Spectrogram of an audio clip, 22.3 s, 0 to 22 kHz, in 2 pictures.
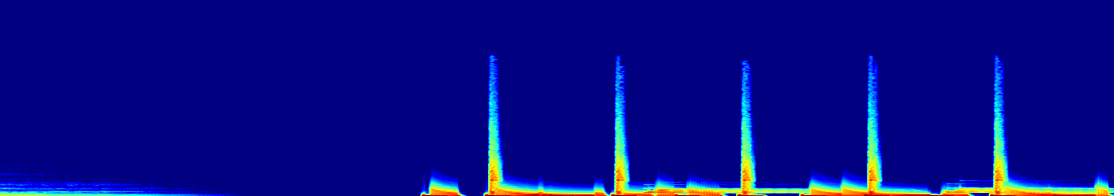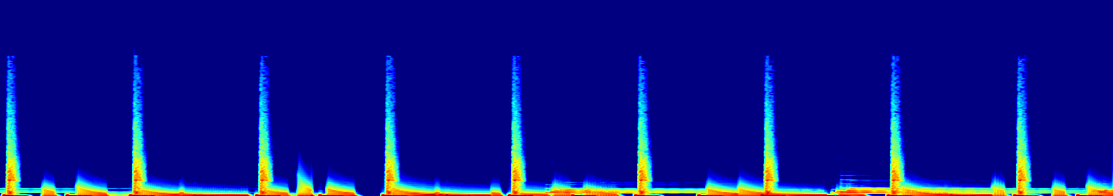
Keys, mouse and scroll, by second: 0.2-0.5 scroll down 1, 1.2 s, 2.9 scroll up 1, 3.4-4.3 scroll down 1, 4.3 g, 5.0 alt+a, 5.4 c, 6.5 alt+a, 9.1-9.5 scroll up 1, 9.5 Tab, 9.9-10.4 scroll down 1, 11.0 `, 11.6-12.5 scroll up 2, 11.8 `, 15.0 `, 17.2 `, 20.0-20.5 scroll down 2, 20.5 KP_1, 20.8-21.5 scroll up 1.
